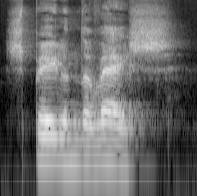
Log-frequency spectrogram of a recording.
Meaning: playfully, through play
- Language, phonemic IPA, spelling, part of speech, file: Dutch, /ˈspeləndərˌwɛis/, spelenderwijs, adverb, Nl-spelenderwijs.ogg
